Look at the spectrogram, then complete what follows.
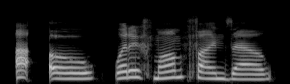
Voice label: What If Mom Found, 1 girl, 5 yrs; Talking; Voice Box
